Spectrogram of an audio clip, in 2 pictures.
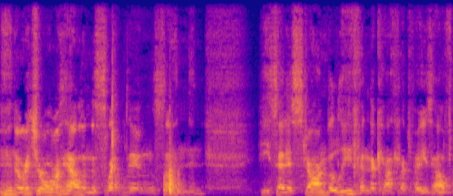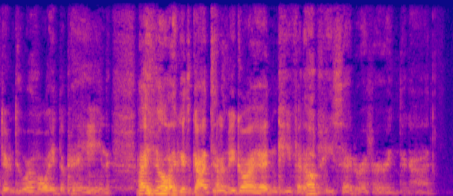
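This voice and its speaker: A man's put-on character voice at a medium pitch and moderate pace, with ordinary pitch variation and audible echo. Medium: solo performance. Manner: giggling, relishing gore.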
